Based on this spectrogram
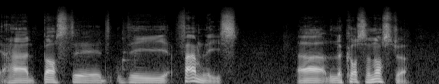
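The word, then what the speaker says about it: La Cosa Nostra: Um Caspel a few weeks ago announced that the FBI had busted the families uh Lacosa Nostra which he kept mispronouncing as Lacassan Nostra and he got me the house.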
